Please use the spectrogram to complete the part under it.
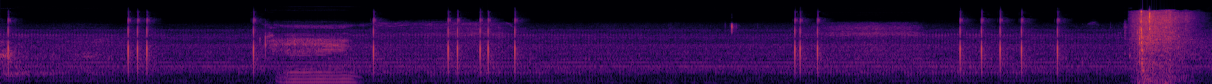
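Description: Soft electronic clicks tick as a menu is scrolled.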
